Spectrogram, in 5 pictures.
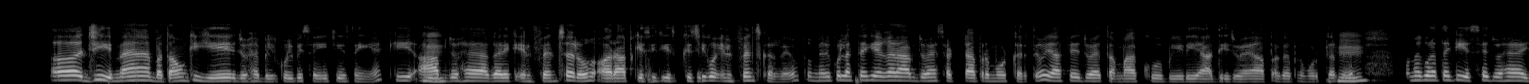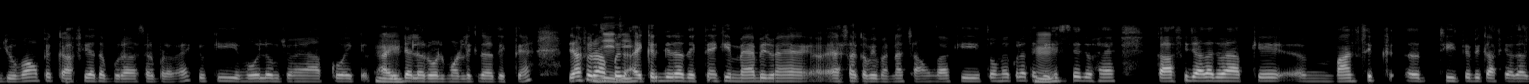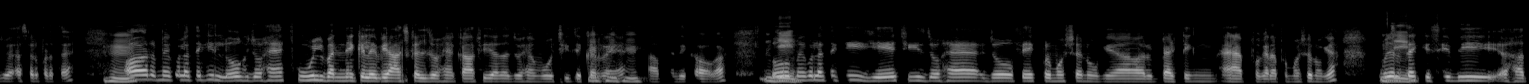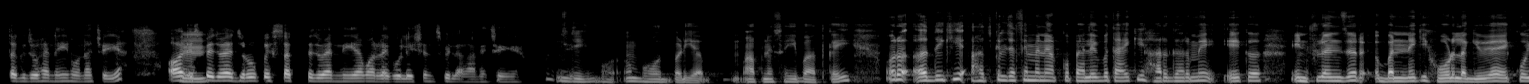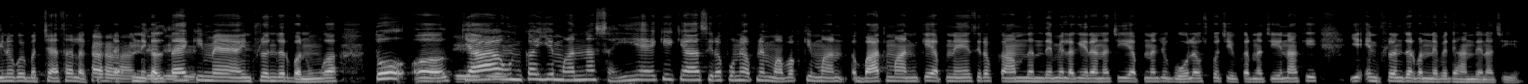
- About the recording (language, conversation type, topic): Hindi, podcast, सोशल मीडिया के प्रभावक पॉप संस्कृति पर क्या असर डालते हैं?
- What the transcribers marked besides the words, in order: in English: "इन्फ्लुएंस"; in English: "प्रमोट"; in English: "प्रमोट"; in English: "आइडियल"; in English: "रोल मॉडल"; in English: "आइकॉन"; in English: "कूल"; other background noise; in English: "फ़ेक प्रमोशन"; in English: "बेटिंग ऐप"; in English: "प्रमोशन"; in English: "रेगुलेशंस"; tapping; in English: "गोल"; in English: "अचीव"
